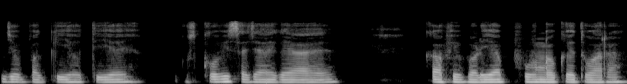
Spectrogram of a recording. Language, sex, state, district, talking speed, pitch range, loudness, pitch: Hindi, male, Uttar Pradesh, Budaun, 135 wpm, 110-115 Hz, -22 LUFS, 110 Hz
